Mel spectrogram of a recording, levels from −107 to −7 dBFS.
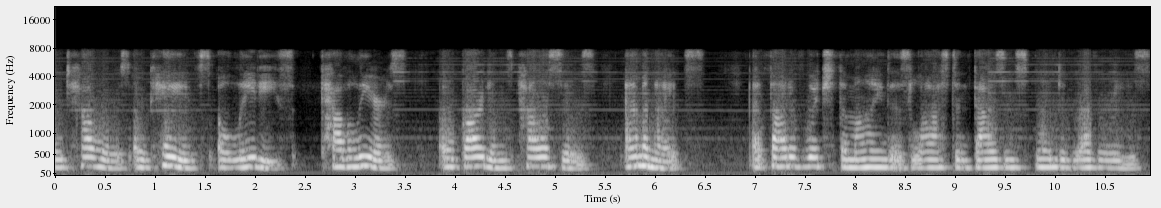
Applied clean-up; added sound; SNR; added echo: neural separator model SepFormer DNS4.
